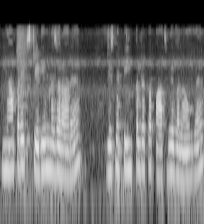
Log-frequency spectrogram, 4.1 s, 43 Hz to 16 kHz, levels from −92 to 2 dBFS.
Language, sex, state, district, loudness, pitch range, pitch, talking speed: Hindi, female, Haryana, Rohtak, -19 LUFS, 165-190 Hz, 180 Hz, 220 wpm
